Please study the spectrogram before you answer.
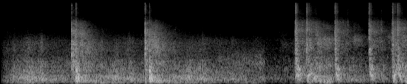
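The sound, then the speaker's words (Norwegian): Gunfire from Afghan government soldiers on patrol, shooting toward a slope from cover behind armored vehicles: sharp shots, two spaced apart and then a quicker cluster near the end, over a steady rumbling background. “Dette er afghanske regjeringssoldater på patrulje. De skyter mot noen i en skråning.”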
